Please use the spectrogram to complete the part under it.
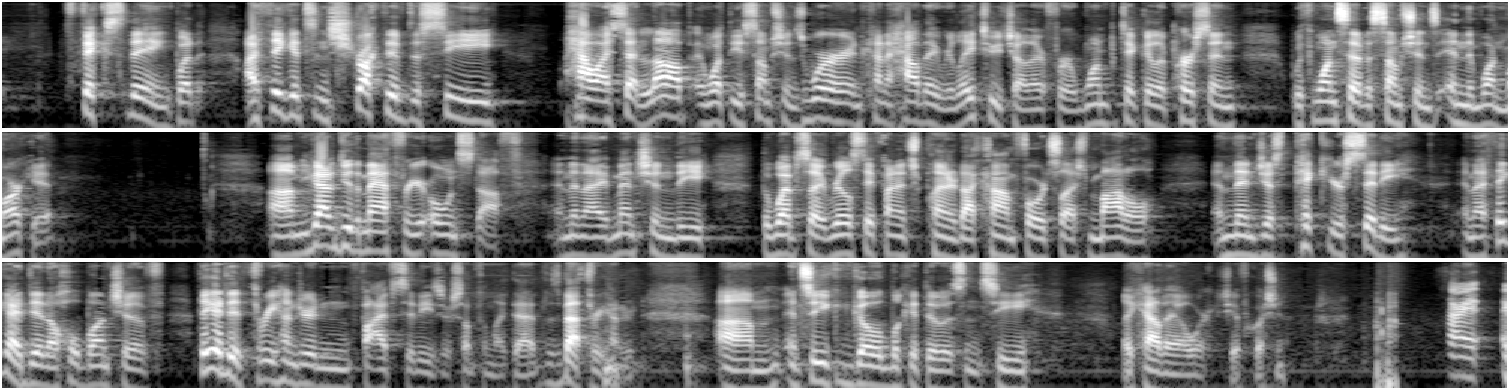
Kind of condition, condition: setting, live audience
